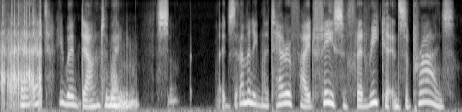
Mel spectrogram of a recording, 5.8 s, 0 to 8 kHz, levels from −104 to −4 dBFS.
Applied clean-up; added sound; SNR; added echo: neural diffusion model UNIVERSE++.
